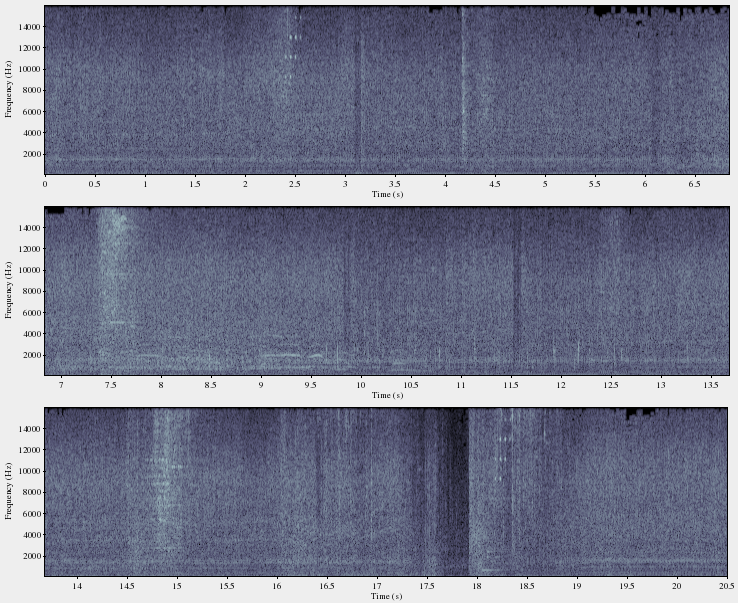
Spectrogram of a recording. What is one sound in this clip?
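A car engine revs and drones steadily, shifting gears.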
